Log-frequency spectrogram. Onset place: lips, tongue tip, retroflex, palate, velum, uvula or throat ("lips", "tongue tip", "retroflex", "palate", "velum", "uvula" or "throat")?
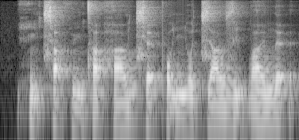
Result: throat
